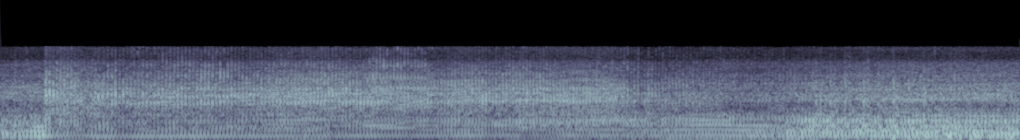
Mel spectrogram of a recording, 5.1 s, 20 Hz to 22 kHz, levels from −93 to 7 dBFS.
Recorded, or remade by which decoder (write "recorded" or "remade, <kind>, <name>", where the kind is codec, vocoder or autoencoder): recorded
